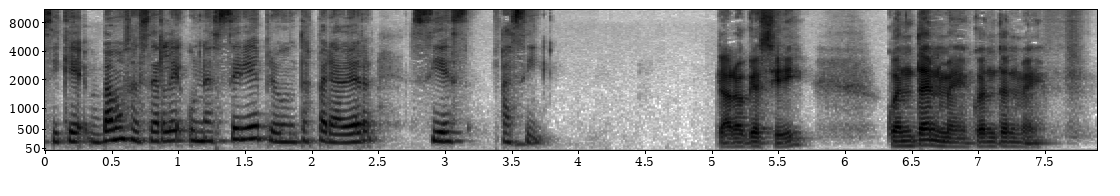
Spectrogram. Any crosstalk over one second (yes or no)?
no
